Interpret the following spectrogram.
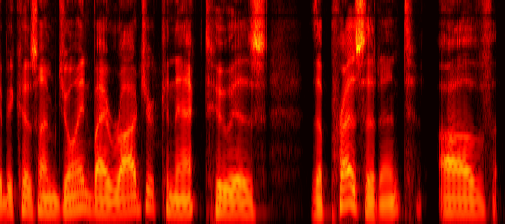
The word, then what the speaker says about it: Knecht: I'm really excited today because I'm joined by Roger Knecht, who is the president of Universal Accounting Center.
